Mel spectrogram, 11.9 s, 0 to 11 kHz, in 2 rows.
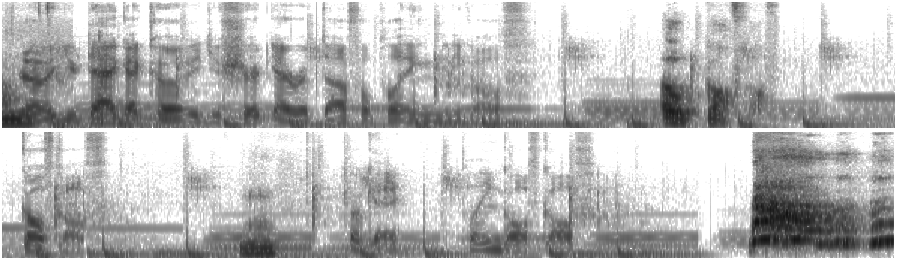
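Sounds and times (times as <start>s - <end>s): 
speech: 0.0s - 3.6s, 4.2s - 5.5s, 6.1s - 6.8s, 7.5s - 10.2s, 10.9s - 11.4s
dog barking and yelping: 11.0s - 11.8s.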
